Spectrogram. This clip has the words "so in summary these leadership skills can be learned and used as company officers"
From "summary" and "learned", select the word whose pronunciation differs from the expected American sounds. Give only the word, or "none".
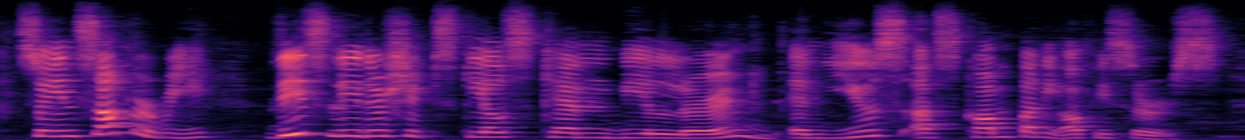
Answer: none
